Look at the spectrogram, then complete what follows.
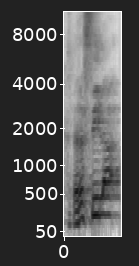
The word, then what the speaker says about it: रासलीला: रसीला, रसीलिया जो है, या रसलीला भी इसको आप कहते हो, या रास लीला भी इसको कहते हैं गाइस। तो अलग अलग प्रोनाउंसिएशन इसकी बनती है, अगर आप गूगल में डालोगे वो कुछ और ही बोलेगा, है ना। तो इसको हम रासलीला कहेंगे, ठीक है।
